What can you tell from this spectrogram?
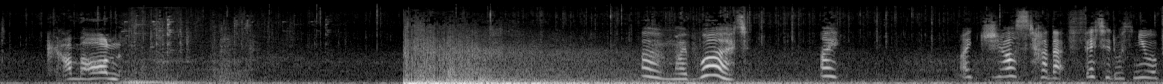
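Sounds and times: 
speech: 0.6 - 1.4, 6.4 - 7.6, 8.2 - 8.5, 9.6 - 11.6
car explosion: 1.0 - 9.2.

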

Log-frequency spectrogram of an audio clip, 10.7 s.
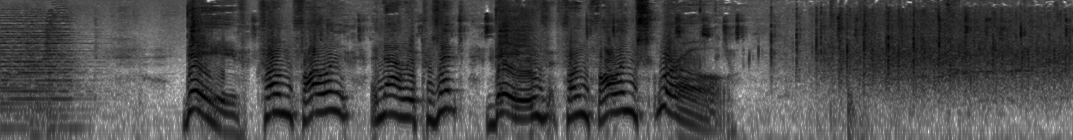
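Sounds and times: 
speech: 1.9 - 7.4
audience clapping: 7.5 - 10.7.

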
